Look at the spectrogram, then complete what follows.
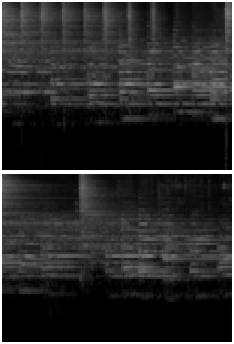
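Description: Live jazz quartet playing: flute lines over piano chords, with drums and a couple of cymbal crashes about three and four seconds in.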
